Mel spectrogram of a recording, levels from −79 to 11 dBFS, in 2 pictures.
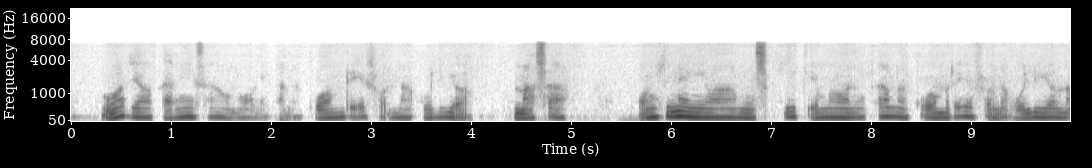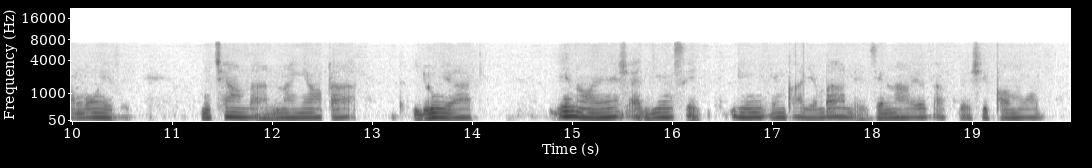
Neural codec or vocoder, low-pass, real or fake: codec, 24 kHz, 0.9 kbps, WavTokenizer, medium speech release version 2; 7.2 kHz; fake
